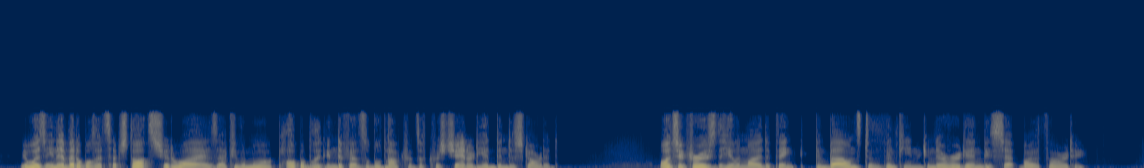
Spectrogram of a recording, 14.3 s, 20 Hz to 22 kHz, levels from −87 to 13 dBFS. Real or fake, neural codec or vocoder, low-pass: fake; codec, 16 kHz, 0.5 kbps, X-Codec, HuBERT features, trained on balanced general audio; 7.2 kHz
